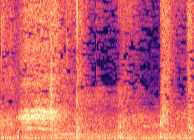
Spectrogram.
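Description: A bird gives one harsh call about a quarter of a second in, lasting about half a second, with a few faint footstep taps on a tiled floor.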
